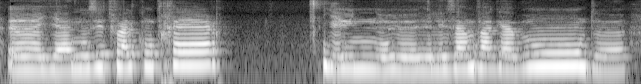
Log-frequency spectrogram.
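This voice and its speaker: A woman's voice: a little high, steady tone, moderate pace, darkish tone. A young woman from France chatting casually to her viewers, hesitant with many fillers and repeated words. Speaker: book and TV vlogger. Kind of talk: casual chat to camera.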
